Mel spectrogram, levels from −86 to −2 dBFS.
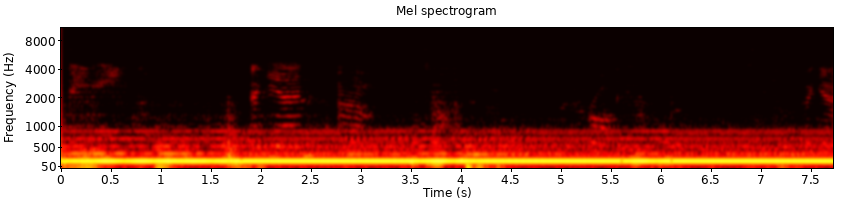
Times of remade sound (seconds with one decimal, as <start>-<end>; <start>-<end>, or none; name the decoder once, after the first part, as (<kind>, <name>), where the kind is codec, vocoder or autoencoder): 0.0-1.8 (codec, DAC); 3.5-4.0; 5.6-6.1

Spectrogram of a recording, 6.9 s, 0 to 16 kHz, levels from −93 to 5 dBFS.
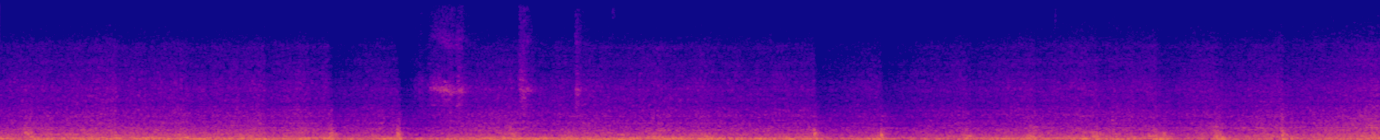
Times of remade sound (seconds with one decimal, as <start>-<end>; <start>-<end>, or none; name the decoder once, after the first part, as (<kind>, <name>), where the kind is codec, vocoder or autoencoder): none

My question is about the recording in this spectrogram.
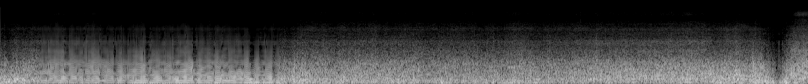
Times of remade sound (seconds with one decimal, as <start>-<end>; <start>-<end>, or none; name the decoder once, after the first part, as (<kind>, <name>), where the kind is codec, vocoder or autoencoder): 0.4-2.8 (vocoder, BigVGAN v2)

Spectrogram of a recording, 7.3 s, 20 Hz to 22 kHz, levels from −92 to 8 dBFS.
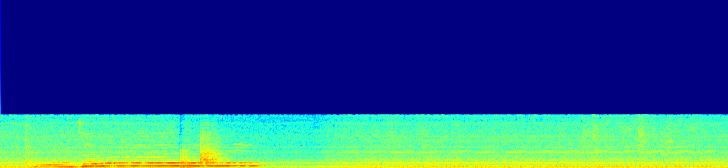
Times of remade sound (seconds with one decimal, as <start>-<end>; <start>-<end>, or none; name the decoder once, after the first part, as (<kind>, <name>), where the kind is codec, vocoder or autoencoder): none

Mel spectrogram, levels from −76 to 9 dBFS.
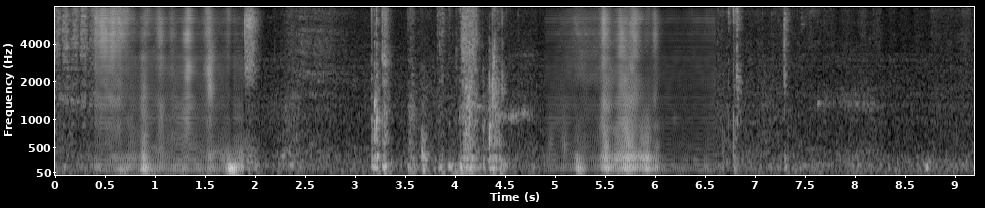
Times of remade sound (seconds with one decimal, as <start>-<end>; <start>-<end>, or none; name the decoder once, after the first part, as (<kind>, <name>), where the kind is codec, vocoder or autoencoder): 0.4-1.9 (vocoder, Vocos); 4.9-6.6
